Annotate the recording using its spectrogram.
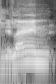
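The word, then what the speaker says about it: Ghislaine: Gilain Gilain Maxwell and Virginia Zurey.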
